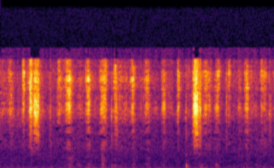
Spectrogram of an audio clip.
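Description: Faint scratching of a ballpoint pen writing on paper in short, irregular strokes.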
